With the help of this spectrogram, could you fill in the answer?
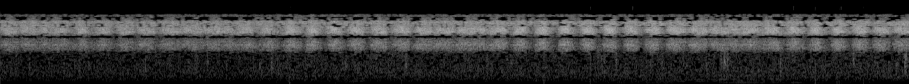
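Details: Cricket and insect sounds meant as calming background for sleep and tinnitus: shrill continuous trilling in high layered bands, throbbing a little over twice per second, loud and even, nothing else audible.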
